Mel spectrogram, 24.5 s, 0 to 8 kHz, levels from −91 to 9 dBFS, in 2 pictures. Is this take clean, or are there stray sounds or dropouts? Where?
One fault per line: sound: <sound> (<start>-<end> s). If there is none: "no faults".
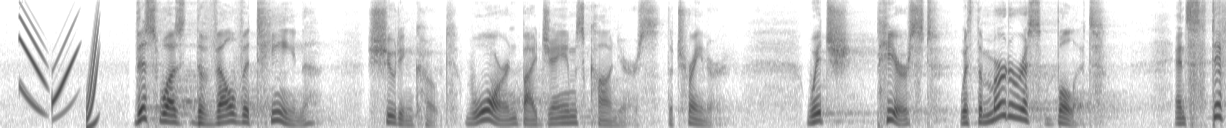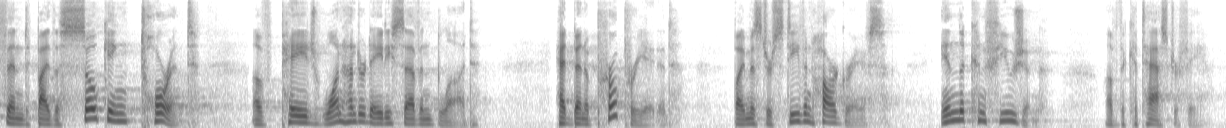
sound: chirp (0.2-1.0 s)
